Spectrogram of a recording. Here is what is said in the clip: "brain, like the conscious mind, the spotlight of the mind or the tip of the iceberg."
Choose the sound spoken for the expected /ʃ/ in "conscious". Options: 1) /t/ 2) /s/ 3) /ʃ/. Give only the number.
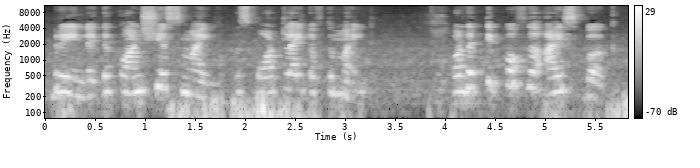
3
